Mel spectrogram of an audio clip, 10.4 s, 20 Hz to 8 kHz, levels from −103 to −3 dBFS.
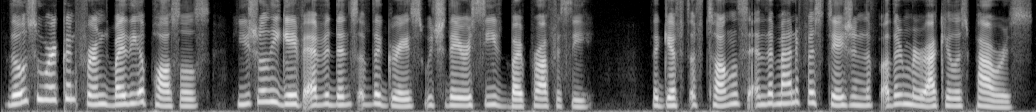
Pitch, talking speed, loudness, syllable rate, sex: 220 Hz, 170 wpm, -19 LUFS, 5.8 syllables/s, female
